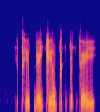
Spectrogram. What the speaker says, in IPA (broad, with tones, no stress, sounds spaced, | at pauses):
t̪ʰ iː˨ p̚ j e˧ j k iː˥ w p ɪ˨ k̚ p ɵ˨ t̚ t̪ e˨˧ j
